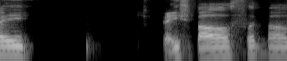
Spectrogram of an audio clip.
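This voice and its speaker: With an American accent, a man speaks at a very slow pace. His fairly low voice has a dark, mellow tone. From US South, Atlanta, Georgia. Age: 60s. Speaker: trial witness. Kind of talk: witness testimony. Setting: courtroom. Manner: brief, plain answers.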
